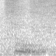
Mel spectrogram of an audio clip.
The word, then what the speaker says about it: Kuf: Kuf. Some people might put Q-U-O-O-F. It really doesn't matter. Like Akumlea, he writes it with a A-Q-U.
